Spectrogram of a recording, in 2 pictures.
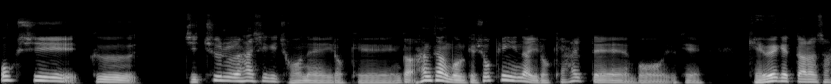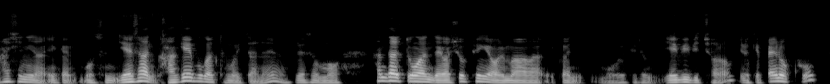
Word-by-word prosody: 혹시 185 -4 +2
그 110 -6 +2 0.5
지출을 160 - +1
하시기 150 -4 -1
전에 85 -3 -2
이렇게 80 0 -7 0.4
그러니까 - - +1
항상 185 -3 +5
뭐 100 - +5
이렇게 90 - -2
쇼핑이나 180 - +2
이렇게 95 +1 -2
할 160 +5 -3
때 95 - -1
뭐 75 -4 -4
이렇게 85 -2 -8 0.4
계획에 145 +9 +5
따라서 115 -4 +2
하시냐 115 - -2
그러니까 - - -5
무슨 95 +1 -6
예산 130 +7 +4
가계부 145 +10 0
같은 110 -6 -2
거 80 - -3
있잖아요. 85 - -7
그래서 95 0 -4
뭐 85 0 -4 0.3
'1 165 0 -1
달 165 -2 +6
동안 130 -5 +5
내가 95 -1 +3
쇼핑에 135 +3 -1
얼마 90 -4 +1 0.2
그러니깐 - - -6 0.2
뭐 75 +2 -14
이렇게 85 +1 -15
좀 85 -2 -12
예비비처럼 105 - -2
이렇게 - - -8
빼놓고 145 - 0
110 Hz, 355 characters per minute, -23 LUFS, 90-150 Hz, 0.5 s, 달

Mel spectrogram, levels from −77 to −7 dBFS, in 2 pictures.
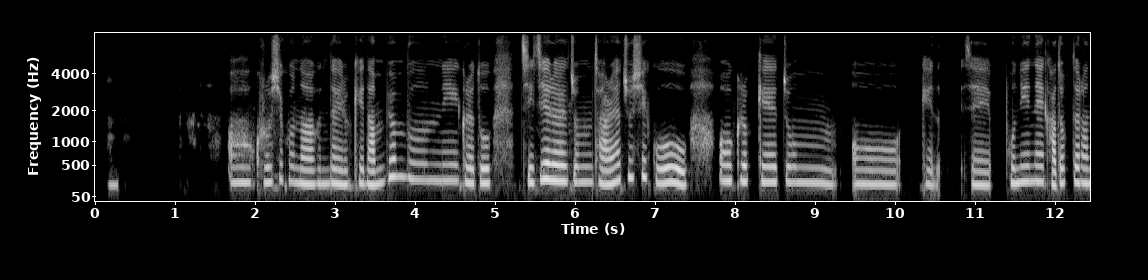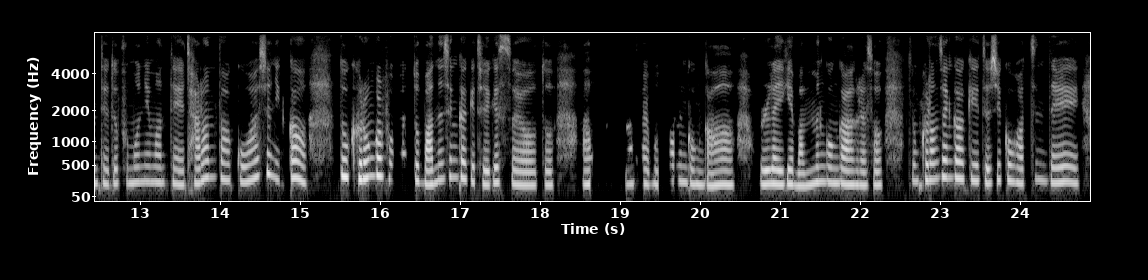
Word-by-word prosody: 아. 195 -1 -10 1.4
아, 235 0 -1
그러시구나. 235 -3 0
근데 215 0 -1
이렇게 205 +1 -2
남편분이 260 +2 -1
그래도 220 -1 +2 0.4
지지를 255 +1 +4
좀 240 0 -2
잘해 215 +2 +3
주시고 235 -8 +2 0.4
어, 250 0 +2
그렇게 240 -1 0
좀 230 -3 -3 0.2
어. 205 -1 -3 0.3
이렇게 205 -1 -5 0.3
이제 200 -2 -3 0.2
본인의 240 +2 0
가족들한테도 220 0 0
부모님한테 235 -2 -3
잘한다고 260 +1 0
하시니까 290 -3 +2 0.4
또 305 -2 +6
그런 285 +3 +4
걸 320 - +7
보면 270 -5 -7 0.2
또 255 - +2
많은 215 +4 +4
생각이 285 -4 +1
들겠어요. 200 -3 +1
또 200 +1 -2 0.3
'아, 205 0 0 0.4
내가 210 0 -5
잘 215 -1 -1
못하는 245 +4 -5
건가? 205 -1 +1 0.3
원래 210 0 +5
이게 210 +1 +3
맞는 200 +5 0
건가?' 220 -3 +3
그래서 200 0 -1 0.3
좀 255 -1 -6
그런 265 +1 +2
생각이 285 -3 +3
드실 230 +1 +1
것 255 -1 0
같은데 235 0 -1
230 Hz, 265 characters per minute, -24 LUFS, 210-255 Hz, 1.4 s, 걸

